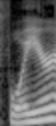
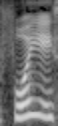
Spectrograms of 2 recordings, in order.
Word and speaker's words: foyer: Americans pronounce foyer as foyer, and that pisses me off. – Yes. It's foyer. Foyer. – No, yeah, it's a French word. – You're French. – It's a foyer. – Yeah, you're a French fuck. – It's a French word, so it has to be pronounced French.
